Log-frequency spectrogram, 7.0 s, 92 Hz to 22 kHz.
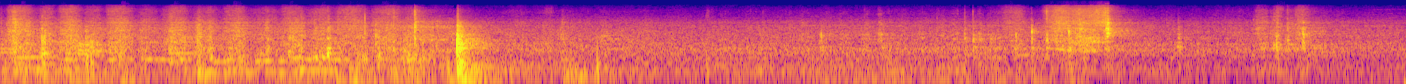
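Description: Old foam being scraped off the dashboard of a BMW E30, a soft, quiet, irregular rubbing and rasping that runs throughout with a few sharper scrapes, close by and with no talk.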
